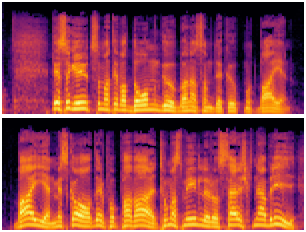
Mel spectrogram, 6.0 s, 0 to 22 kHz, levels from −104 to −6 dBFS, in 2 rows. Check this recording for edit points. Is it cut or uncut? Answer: cut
